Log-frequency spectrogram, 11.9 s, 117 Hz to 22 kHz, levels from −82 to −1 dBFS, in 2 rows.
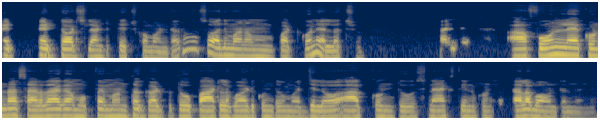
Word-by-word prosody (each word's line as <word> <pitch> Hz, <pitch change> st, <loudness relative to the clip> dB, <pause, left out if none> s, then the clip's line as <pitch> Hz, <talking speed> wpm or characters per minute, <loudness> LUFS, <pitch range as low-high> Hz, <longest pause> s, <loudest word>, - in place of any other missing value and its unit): Head 145 Hz, -1 st, -1 dB, 0.2 s
head 140 Hz, -3 st, +3 dB
torch 140 Hz, -1 st, +5 dB
లాంటివి 130 Hz, -1 st, -3 dB
తెచ్చుకోమంటారు. 115 Hz, -, -6 dB, 0.2 s
So, -, -, -12 dB
అది 155 Hz, 0 st, -2 dB
మనం 135 Hz, -1 st, -2 dB, 0.3 s
పట్టుకొని 150 Hz, -, -1 dB
ఎళ్ళొచ్చు. 120 Hz, -1 st, -5 dB, 0.9 s
అంటే -, -, -8 dB, 0.5 s
ఆ -, -, +9 dB
ఫోను 155 Hz, +3 st, +5 dB
లేకుండా 150 Hz, -1 st, +4 dB
సరదాగా 140 Hz, +2 st, +4 dB
30 130 Hz, +2 st, -2 dB
మందితో 130 Hz, +2 st, -1 dB
గడుపుతూ, 125 Hz, +1 st, -2 dB, 0.2 s
పాటలు 120 Hz, +1 st, +4 dB
పాడుకుంటూ, 125 Hz, 0 st, -2 dB
మధ్యలో 120 Hz, +1 st, -2 dB, 0.2 s
ఆగుకుంటూ, 120 Hz, -1 st, -3 dB, 0.2 s
స్నాక్స్ 120 Hz, 0 st, -3 dB
తినుకుంటూ 120 Hz, +2 st, -8 dB
చాలా 135 Hz, +3 st, +6 dB
బావుంటుందండి. 110 Hz, -3 st, -6 dB
125 Hz, 130 wpm, -21 LUFS, 120-140 Hz, 0.9 s, ఆ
